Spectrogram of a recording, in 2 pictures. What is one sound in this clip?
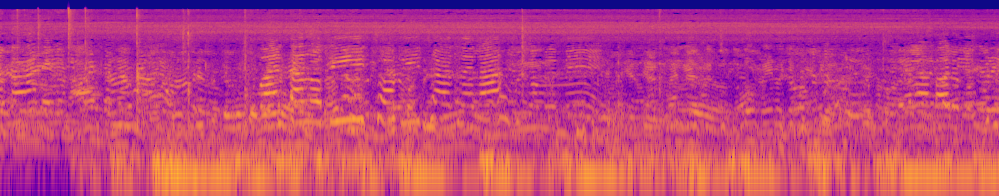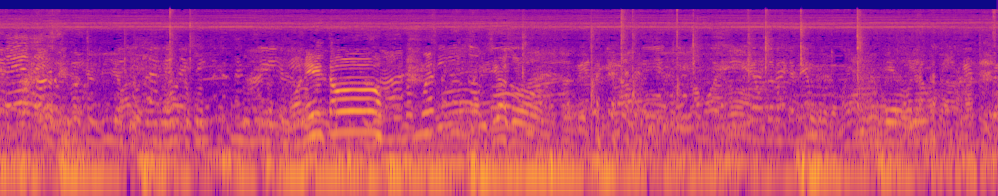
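Several adults talk with animation close by, outdoors.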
